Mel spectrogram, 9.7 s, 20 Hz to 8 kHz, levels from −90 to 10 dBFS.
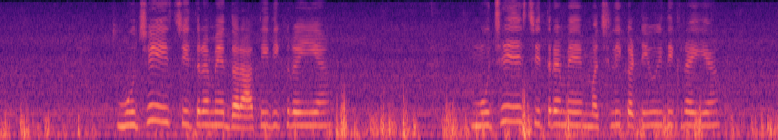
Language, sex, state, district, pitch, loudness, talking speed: Hindi, female, Madhya Pradesh, Dhar, 240 Hz, -20 LUFS, 110 wpm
